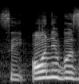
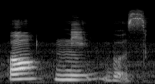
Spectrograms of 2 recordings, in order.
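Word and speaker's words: ônibus: I say onibus is closed and also nasalus. Onibus. Onibus. And we have the graphic accent um in the first O the um circumflex.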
